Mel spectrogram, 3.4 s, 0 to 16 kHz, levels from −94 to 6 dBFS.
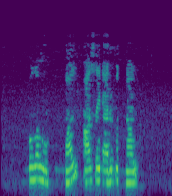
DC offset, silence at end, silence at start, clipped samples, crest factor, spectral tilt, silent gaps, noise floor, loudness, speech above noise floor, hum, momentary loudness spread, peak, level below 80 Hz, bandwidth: under 0.1%; 0.7 s; 0.6 s; under 0.1%; 16 dB; -8 dB/octave; none; -66 dBFS; -21 LUFS; 46 dB; none; 9 LU; -6 dBFS; -68 dBFS; 7.8 kHz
